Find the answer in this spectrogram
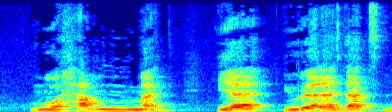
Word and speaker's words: Muhammad: ar another example is muhammad muhammad here you realize that the m or the two m's are in red so you pronounce it as if it is separate like muhammad muhammad so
